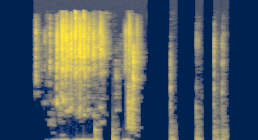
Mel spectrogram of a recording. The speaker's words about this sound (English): Okay, so I'm going to make that a charm roll, and I'm going to give you plus one for the, where is that written down on your character? Wrangler. For the Wrangler stunt. Give me a roll of five dice.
